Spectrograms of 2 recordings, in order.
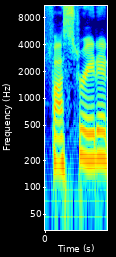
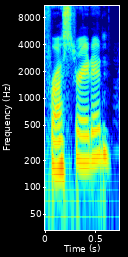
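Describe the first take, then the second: First: The r after the f is left out. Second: The r after the f is pronounced. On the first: The speaker calls it wrong. "always said frustrated instead of" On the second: The speaker calls it right. "It just omitted a letter"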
